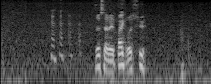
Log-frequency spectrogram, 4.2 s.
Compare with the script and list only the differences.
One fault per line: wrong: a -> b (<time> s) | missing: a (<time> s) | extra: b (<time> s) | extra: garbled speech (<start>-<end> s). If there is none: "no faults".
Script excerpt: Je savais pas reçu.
no faults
